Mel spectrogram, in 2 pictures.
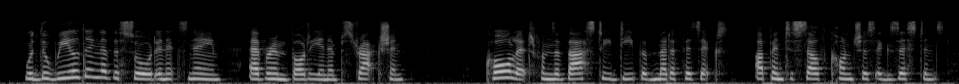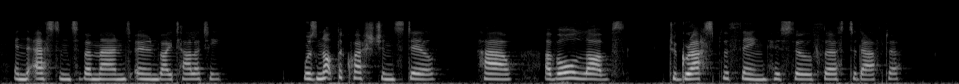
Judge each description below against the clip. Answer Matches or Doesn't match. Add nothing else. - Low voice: Doesn't match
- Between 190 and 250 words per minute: Doesn't match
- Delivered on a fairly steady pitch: Matches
